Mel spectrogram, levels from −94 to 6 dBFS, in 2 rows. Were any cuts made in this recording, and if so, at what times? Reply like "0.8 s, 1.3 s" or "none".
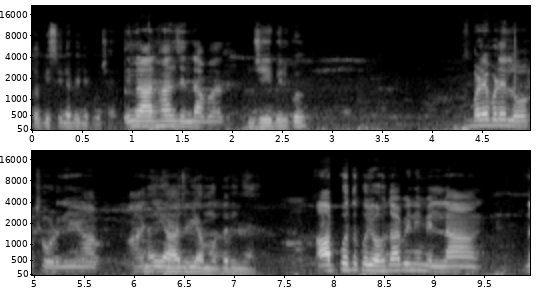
0.9 s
